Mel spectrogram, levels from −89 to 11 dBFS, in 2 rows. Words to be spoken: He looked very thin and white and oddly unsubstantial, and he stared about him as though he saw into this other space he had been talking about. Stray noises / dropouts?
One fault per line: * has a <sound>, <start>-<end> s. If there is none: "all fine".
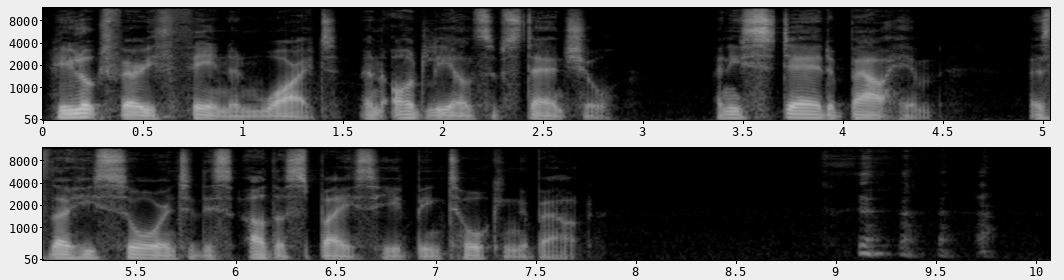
* has a laugh, 8.9-9.8 s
